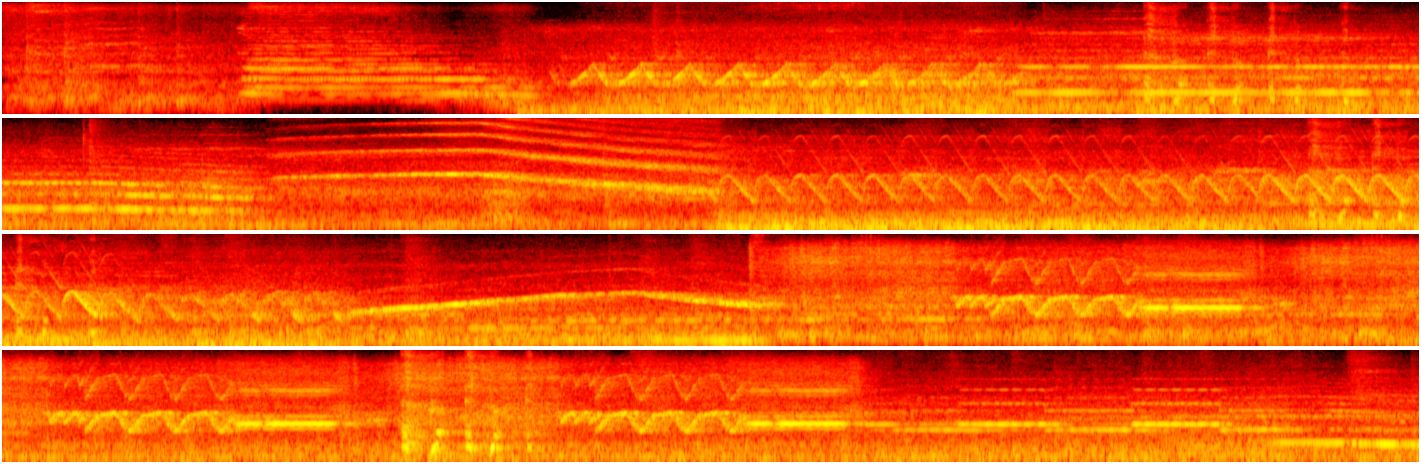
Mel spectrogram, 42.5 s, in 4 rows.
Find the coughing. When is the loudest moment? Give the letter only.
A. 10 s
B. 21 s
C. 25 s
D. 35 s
D.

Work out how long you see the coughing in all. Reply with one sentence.
The coughing can be heard for 4 seconds in total.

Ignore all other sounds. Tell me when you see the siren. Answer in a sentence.
You can hear the siren from 4.1 to 42.4 s.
